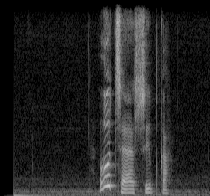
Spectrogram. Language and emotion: Russian, positive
